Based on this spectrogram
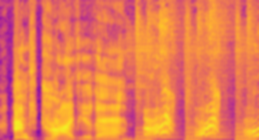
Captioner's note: upbeat music; Tula imitates Hollowbird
